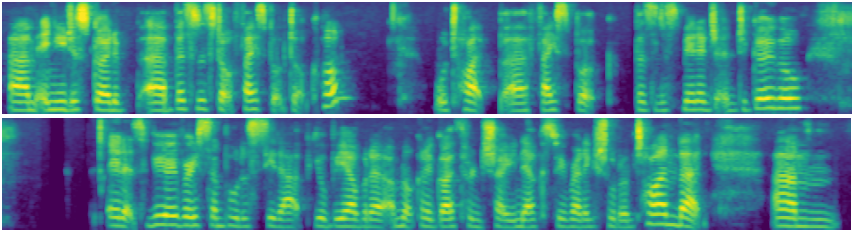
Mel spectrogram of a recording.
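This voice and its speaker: A woman's voice: mid-range voice, steady tone, fast, dark tone, no echo. Woman w a cold, nasal and stuffy, lots of ums, dull lo-fi webinar audio. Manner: casual, many ums and restarts. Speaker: webinar presenter. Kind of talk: online training talk. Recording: dull lo-fi web call audio.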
